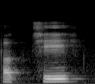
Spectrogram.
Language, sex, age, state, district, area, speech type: Hindi, male, 60+, Madhya Pradesh, Betul, rural, read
